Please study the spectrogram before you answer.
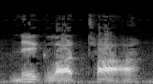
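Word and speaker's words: נִגְלָתָה: So nig, that's a silent schwa, closes the syllable. Niglata.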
